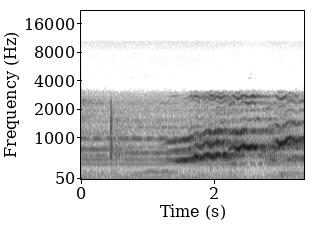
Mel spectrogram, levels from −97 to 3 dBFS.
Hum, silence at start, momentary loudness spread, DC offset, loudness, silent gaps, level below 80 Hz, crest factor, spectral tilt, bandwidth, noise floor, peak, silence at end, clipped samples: none; 0 s; 24 LU; under 0.1%; -15 LUFS; none; -54 dBFS; 12 dB; -5.5 dB/octave; 3.3 kHz; -37 dBFS; -4 dBFS; 0 s; under 0.1%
